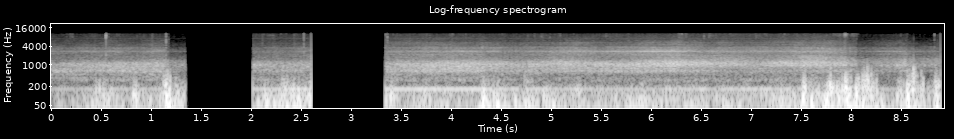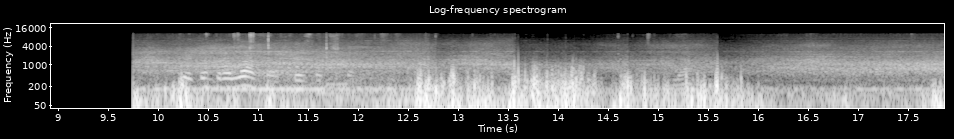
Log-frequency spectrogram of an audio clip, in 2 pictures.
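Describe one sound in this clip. A jet airliner's engines roar steadily in the distance.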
